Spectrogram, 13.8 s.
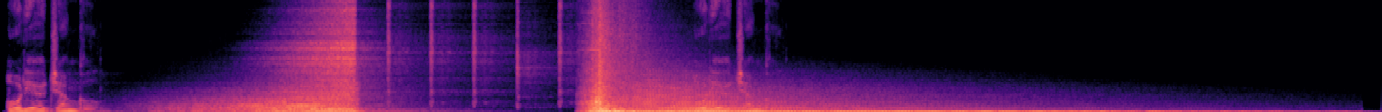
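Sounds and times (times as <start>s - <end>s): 
cinematic logo reveal sting: 1.4s - 4.3s, 5.8s - 13.6s.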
